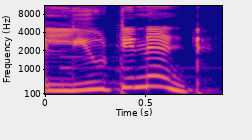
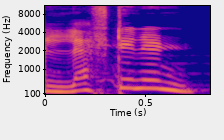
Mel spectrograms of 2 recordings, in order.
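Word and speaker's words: lieutenant: लिखा है ल्यूटिनेंट skiing, पढ़ रहे हैं लेफ्टिनेंट शीइंग।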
